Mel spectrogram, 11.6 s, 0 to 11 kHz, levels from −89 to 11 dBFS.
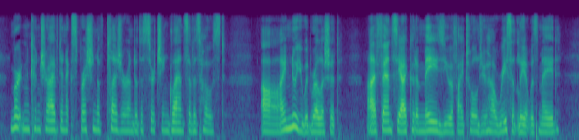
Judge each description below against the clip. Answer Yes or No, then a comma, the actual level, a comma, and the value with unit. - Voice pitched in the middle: Yes, medium, 155 Hz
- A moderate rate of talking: Yes, average, 180 wpm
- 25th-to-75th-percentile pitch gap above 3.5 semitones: No, average, 3.1 semitones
